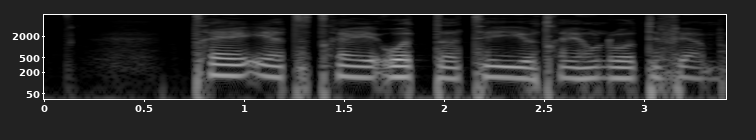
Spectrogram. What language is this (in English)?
Swedish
